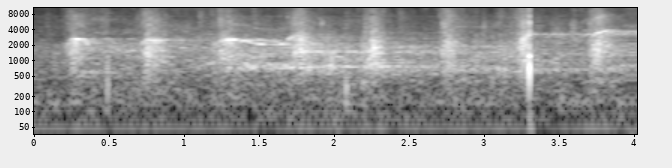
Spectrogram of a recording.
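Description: Faint stadium crowd background with scattered distant calls, then a single sharp crack of a cricket bat striking the ball about three seconds in.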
